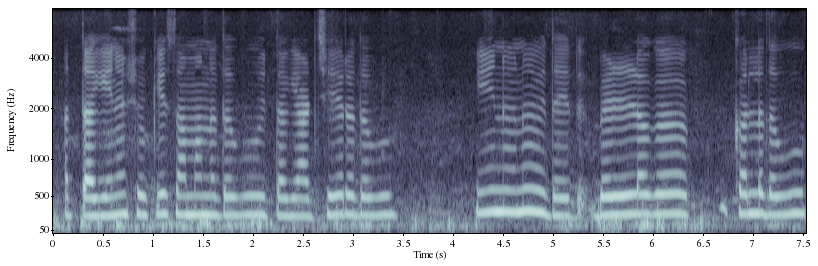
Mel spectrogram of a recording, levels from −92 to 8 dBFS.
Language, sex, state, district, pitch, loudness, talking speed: Kannada, female, Karnataka, Dharwad, 240 Hz, -15 LUFS, 135 wpm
